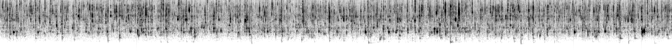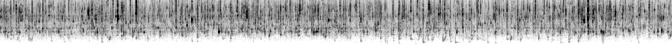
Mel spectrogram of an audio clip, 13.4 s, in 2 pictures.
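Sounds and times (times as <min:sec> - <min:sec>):
calm water stream: 0:00.0 - 0:13.4.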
